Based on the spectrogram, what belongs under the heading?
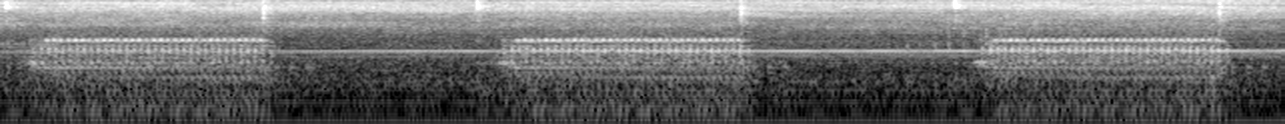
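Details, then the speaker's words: Airbrush spraying craft paint: bursts of spray about a second long with crackly, uneven hiss, spitting and sputtering because the craft paint clogs the airbrush quickly; needs cleaning out. "And you can hear it spitting and sputtering if it's not cleaned out good enough."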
